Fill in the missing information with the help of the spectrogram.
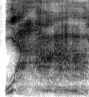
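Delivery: loud, low whoop; mock war cry. Harry jumping on the troll with a loud whoop. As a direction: yell it like charging in. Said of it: "was like".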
